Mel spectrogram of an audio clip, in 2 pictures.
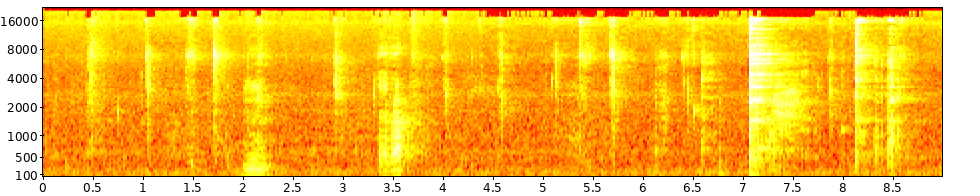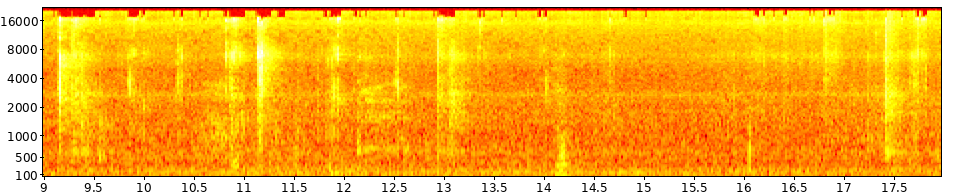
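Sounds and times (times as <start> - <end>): chewing: 0.3 - 6.8, 9.1 - 14.8
cutlery clinking against dishes: 7.0 - 8.7.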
